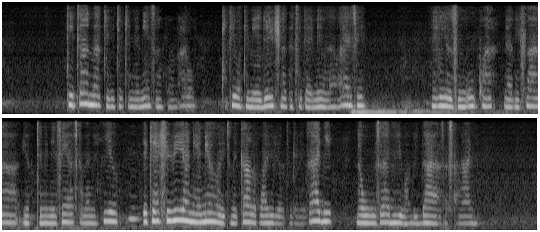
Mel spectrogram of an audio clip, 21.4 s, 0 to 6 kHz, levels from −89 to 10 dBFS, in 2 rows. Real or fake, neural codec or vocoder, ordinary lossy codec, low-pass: fake; codec, 16 kHz, 1.1 kbps, Voila-Tokenizer; AAC, 48 kbps; 5.4 kHz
